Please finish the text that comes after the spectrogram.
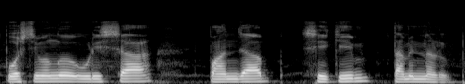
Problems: constant background noise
